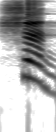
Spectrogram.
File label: "shen4", Mandarin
